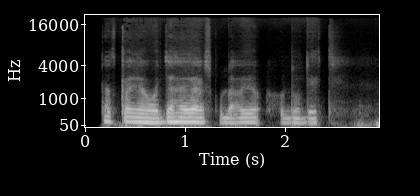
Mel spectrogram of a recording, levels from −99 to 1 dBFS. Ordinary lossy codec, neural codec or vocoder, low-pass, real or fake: MP3, 96 kbps; codec, 44.1 kHz, 2.6 kbps, DAC; 19.8 kHz; fake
